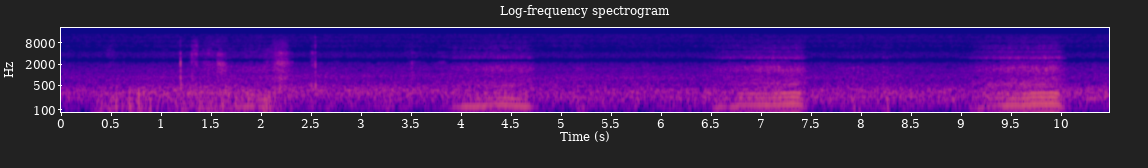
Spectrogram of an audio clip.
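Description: Three low, rattling snores about 2.5 seconds apart in a quiet room, roughly 23 a minute; ordinary snoring.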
